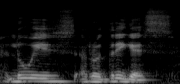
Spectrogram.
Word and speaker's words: Louise Rodriguez: so uh yeah welcome Louise Rodriguez I guess I pronounced that correctly with the is it Spanish yep right cool yes you got it yeah yeah so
